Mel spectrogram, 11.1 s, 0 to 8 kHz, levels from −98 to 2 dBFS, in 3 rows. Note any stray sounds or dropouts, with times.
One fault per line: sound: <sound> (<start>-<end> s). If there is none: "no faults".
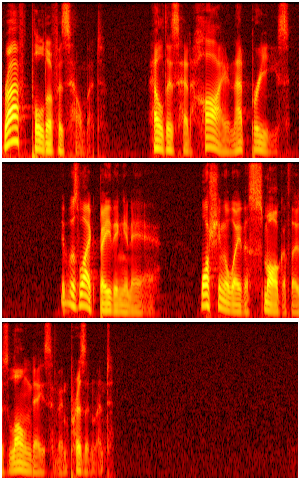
no faults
